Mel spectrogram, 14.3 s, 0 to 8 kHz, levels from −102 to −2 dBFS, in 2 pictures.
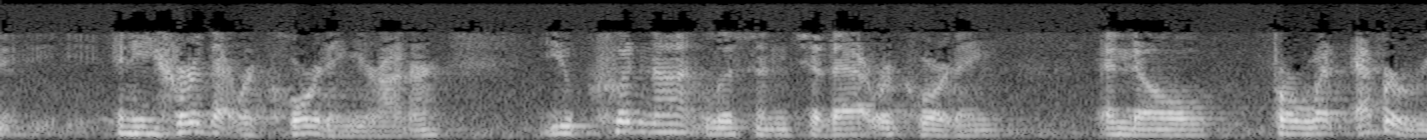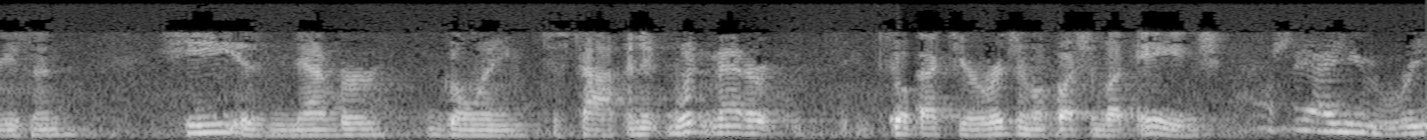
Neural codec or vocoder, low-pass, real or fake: none; 7.2 kHz; real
